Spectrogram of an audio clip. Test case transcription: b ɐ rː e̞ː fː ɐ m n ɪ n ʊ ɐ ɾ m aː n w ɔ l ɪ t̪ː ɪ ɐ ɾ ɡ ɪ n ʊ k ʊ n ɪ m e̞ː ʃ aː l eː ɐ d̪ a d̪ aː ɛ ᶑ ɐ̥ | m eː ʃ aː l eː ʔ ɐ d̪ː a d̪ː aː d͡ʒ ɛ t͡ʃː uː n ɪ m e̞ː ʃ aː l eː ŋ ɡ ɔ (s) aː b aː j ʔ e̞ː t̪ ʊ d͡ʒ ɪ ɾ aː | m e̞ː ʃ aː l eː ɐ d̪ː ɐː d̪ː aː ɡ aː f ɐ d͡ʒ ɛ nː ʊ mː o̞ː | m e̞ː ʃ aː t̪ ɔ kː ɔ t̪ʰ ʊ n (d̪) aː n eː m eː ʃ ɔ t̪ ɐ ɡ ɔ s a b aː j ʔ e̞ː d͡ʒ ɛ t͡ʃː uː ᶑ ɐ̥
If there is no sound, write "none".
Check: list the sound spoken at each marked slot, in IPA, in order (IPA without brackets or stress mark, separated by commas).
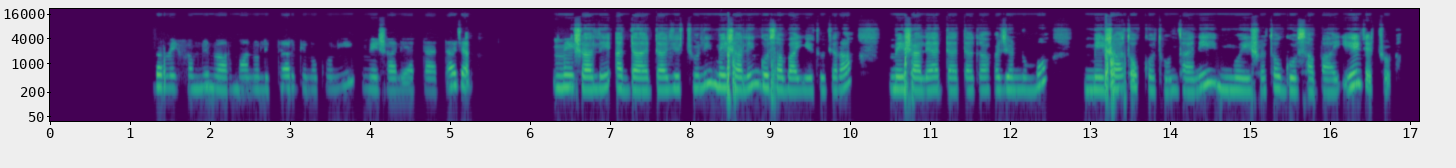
s, t̪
